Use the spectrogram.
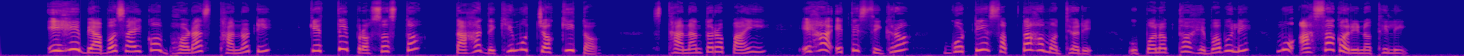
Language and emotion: Odia, surprised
